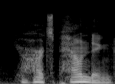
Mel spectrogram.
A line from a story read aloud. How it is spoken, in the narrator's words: said quietly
